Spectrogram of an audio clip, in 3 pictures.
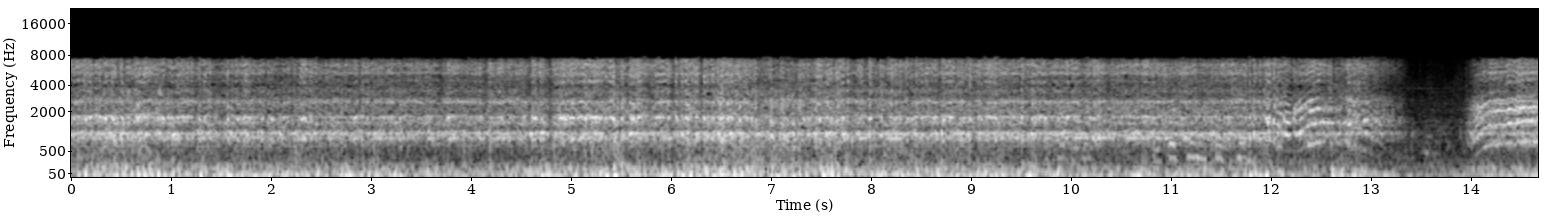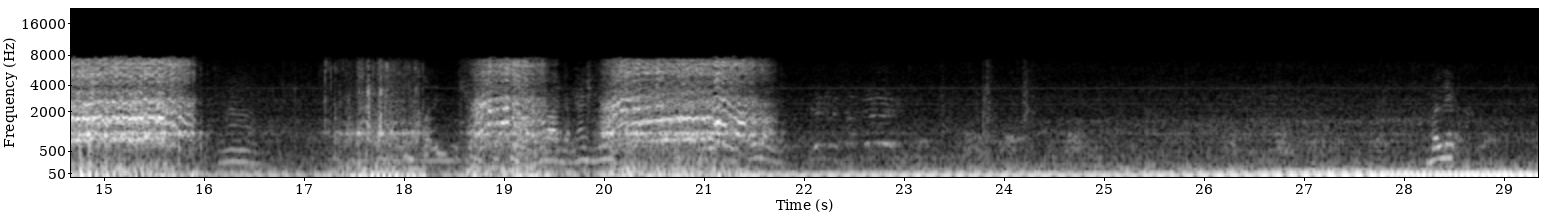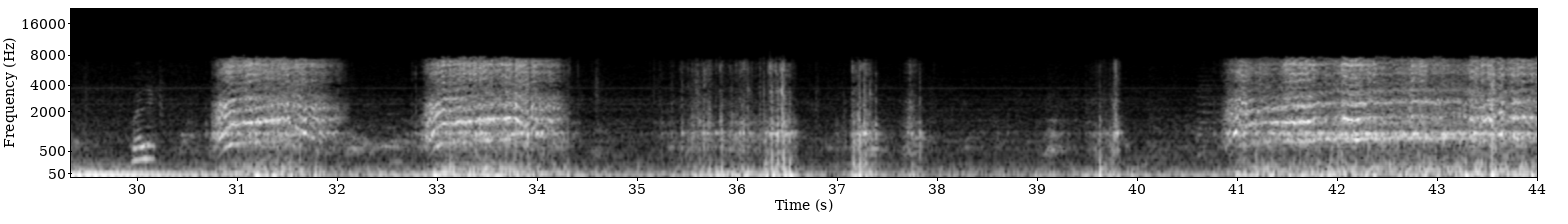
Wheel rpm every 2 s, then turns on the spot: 230, 230, 230, 230, 230, 220, 90, 140, 20, 70, 100, 0, 0, 0, 0, 70, 90, 20, 10, 0, 100, 220.
16-18 34-38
